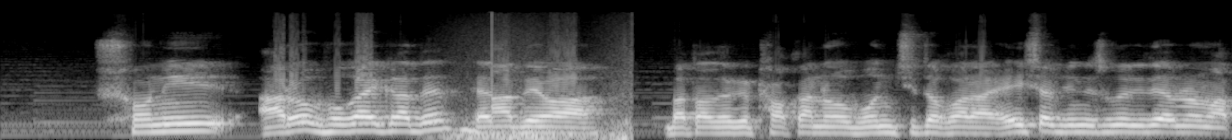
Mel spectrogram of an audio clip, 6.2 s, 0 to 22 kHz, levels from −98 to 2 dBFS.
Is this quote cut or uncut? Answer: cut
